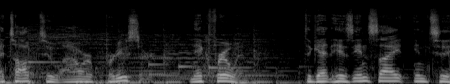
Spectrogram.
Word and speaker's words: Frewin: that we introduced Nick fruin what is up what's up man hello I was kind of worried you going to say my last name wrong what people do they say free win I don't know yeah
